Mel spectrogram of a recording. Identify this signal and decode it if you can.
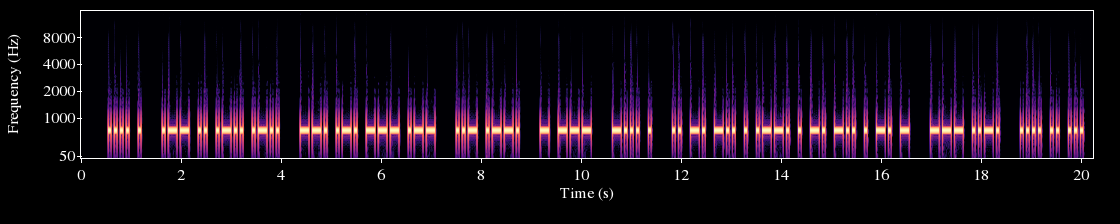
Morse code, heard as a keyed tone, about 21 wpm, 700 Hz. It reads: HE WILL GROW UP TO BE INDEPENDENT OF HIS
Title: Sentences from Top 1000 Words - Review Part 6 - 20wpm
